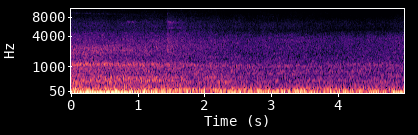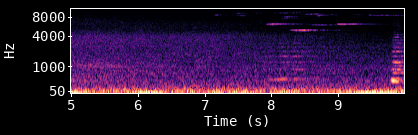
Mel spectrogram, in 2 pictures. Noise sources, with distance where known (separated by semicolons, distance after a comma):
large-sounding engine, near; car horn, near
